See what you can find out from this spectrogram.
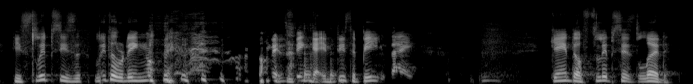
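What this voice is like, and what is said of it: Put-on South African accent. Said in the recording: “It keeps going South African. I can't not make it South African ... I'm just going to do it in a South African accent because I can do that”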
